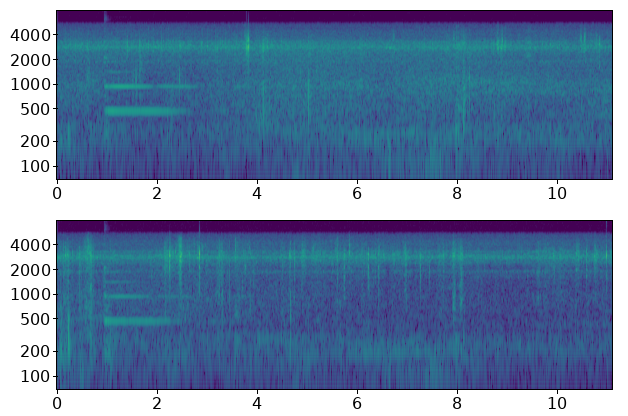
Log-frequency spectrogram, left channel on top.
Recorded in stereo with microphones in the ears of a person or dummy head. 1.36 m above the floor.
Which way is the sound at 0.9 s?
5° left (ahead or behind).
